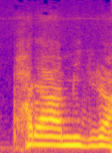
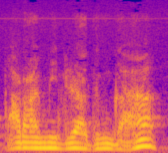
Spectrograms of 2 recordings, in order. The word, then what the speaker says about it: 바라밀: 채지만 죄라고 읽느냐 하면은 불교에서는 된 소리와 센 소리를 하지 않는 가급적 피한다는 원칙에서 파라밀이라 하지 않고 바라밀이란 고체 안 하고 고제 그렇게 한다이 말이 고재란 인생은 인생의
